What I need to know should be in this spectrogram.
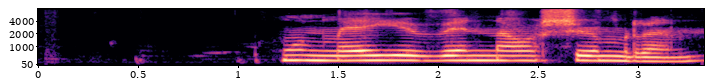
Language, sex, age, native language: Icelandic, female, 8, Icelandic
